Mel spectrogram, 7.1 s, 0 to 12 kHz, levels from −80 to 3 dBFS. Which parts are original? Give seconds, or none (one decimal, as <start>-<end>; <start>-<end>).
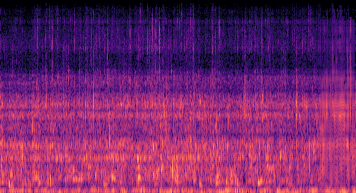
0.0-6.4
